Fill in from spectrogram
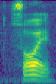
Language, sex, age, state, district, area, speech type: Assamese, male, 18-30, Assam, Lakhimpur, rural, read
